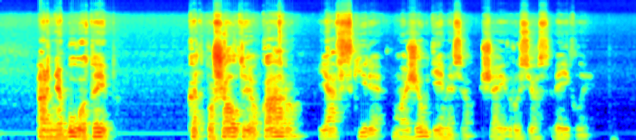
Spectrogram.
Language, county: Lithuanian, Vilnius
